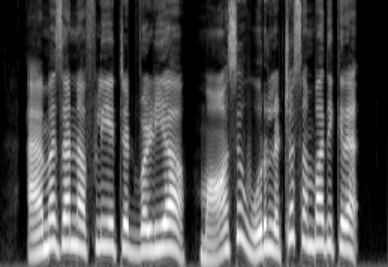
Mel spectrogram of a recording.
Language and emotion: Tamil, happy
